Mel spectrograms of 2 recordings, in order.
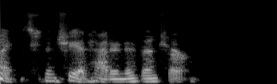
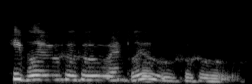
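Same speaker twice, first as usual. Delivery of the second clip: stuttering hoots; 3 semitones higher than usual. Acted. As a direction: let hoots break into the words. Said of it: "How you stutter".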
